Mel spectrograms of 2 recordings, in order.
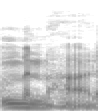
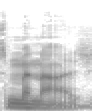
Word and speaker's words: Minhaj: What's Minhaj? – Is that how you pronounce it? If you're pronouncing it correctly? – No, it's not Minhaj. – It's Minhaj? – It's Minhaj, yeah.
